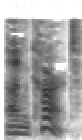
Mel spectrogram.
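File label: "uncart", British English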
